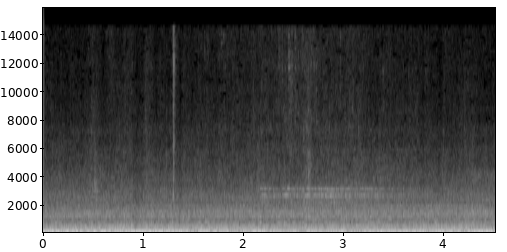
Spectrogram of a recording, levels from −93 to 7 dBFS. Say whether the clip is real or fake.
real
